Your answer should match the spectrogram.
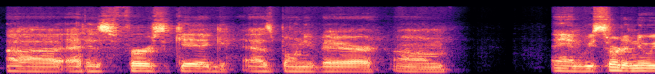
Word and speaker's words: Bon Iver: So he signed a letter to his friend, Good Winter, and just it looks like Bon Iver, but it's actually Bon Iver.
